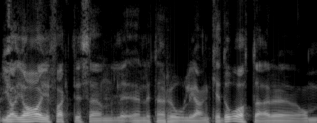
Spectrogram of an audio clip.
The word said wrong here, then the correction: anekdot: Ankedot, ankedot, vad heter det? Hur uttalas det? – Anekdot.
